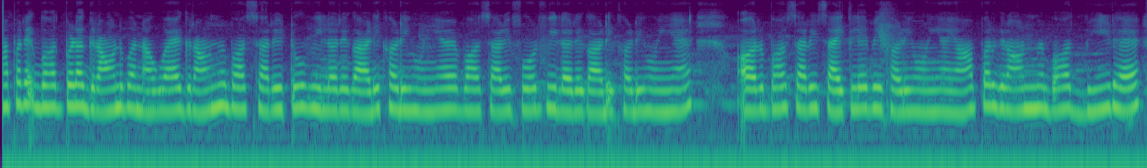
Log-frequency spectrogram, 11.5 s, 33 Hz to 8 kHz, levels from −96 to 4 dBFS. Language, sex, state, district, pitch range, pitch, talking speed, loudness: Hindi, female, Bihar, Sitamarhi, 210-230 Hz, 220 Hz, 235 wpm, -24 LUFS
